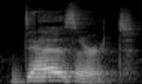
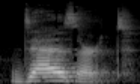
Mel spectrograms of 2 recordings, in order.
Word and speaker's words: desert: So one S, dry, arid land, desert, desert. So notice the syllable stress is on the first sound, da-da, desert.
